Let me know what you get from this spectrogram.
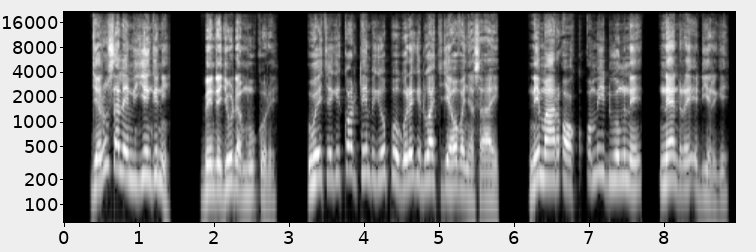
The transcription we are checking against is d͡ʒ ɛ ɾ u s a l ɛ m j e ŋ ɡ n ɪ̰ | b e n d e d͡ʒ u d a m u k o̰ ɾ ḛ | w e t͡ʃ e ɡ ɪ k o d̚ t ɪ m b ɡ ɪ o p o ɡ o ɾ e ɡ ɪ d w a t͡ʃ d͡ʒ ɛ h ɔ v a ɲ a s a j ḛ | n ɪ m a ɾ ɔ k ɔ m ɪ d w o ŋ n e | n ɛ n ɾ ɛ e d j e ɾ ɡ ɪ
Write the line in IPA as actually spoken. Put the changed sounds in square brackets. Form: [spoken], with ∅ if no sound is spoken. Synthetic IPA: d͡ʒ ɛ ɾ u s a l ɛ m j e ŋ ɡ n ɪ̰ | b e n d e d͡ʒ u d a m u k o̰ ɾ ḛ | w e t͡ʃ e ɡ ɪ k [ɔ] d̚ t ɪ m b ɡ ɪ o p o ɡ o ɾ e ɡ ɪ d w a t͡ʃ d͡ʒ ɛ h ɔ v a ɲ a s a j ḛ | n ɪ m a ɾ ɔ k ɔ m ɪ d w o ŋ n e | n ɛ n ɾ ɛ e d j e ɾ ɡ ɪ

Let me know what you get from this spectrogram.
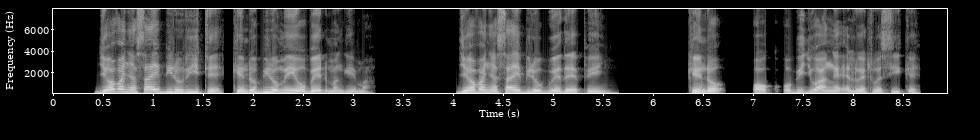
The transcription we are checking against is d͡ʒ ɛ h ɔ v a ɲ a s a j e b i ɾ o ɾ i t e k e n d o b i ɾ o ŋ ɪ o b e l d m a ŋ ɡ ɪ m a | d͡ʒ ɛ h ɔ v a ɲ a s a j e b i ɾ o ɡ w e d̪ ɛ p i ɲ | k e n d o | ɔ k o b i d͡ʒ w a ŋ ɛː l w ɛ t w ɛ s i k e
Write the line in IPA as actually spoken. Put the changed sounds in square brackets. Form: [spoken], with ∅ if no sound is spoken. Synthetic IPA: d͡ʒ ɛ h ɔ v a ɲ a s a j e b i ɾ o ɾ i t e k e n d o b i ɾ o [m] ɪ o b e [∅] d m a ŋ ɡ ɪ m a | d͡ʒ ɛ h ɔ v a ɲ a s a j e b i ɾ o ɡ w e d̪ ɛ p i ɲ | k e n d o | ɔ k o b i d͡ʒ w a ŋ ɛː l w ɛ t w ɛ s i k e

